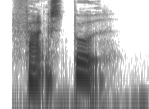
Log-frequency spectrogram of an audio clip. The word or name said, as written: fangstbåd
